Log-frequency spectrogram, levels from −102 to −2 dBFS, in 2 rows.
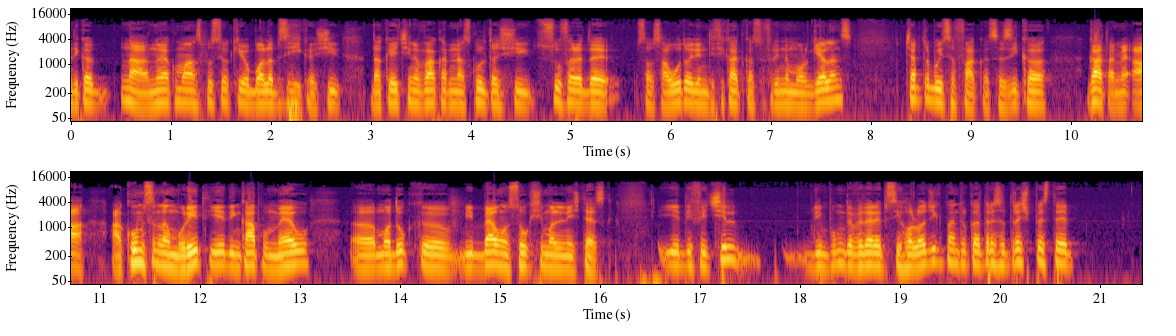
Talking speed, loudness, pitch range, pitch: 195 wpm, -18 LUFS, 110-130 Hz, 120 Hz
